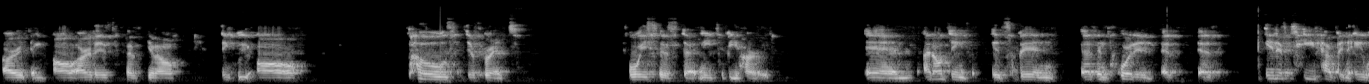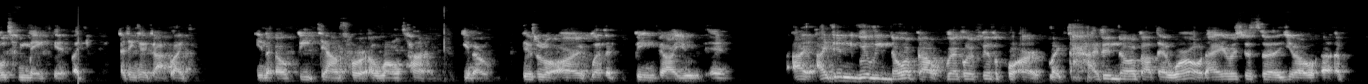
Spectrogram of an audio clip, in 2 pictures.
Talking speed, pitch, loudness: 180 wpm, 125 Hz, -17 LUFS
